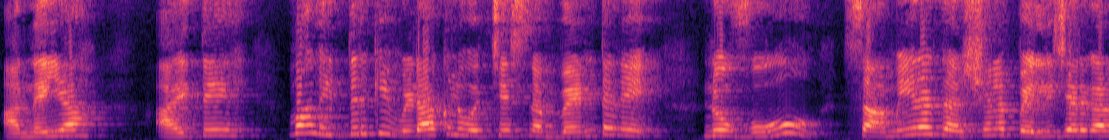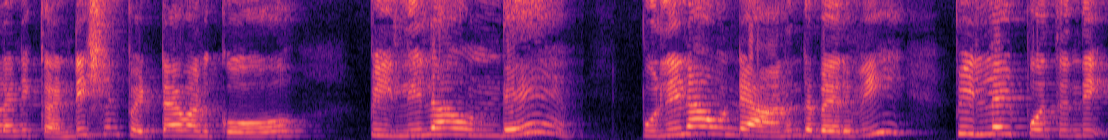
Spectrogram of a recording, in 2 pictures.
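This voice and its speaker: A woman's voice: high voice, brisk, pauses often, close to an everyday voice. A woman doing a gleeful scheming young woman. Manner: gleeful, boastful.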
